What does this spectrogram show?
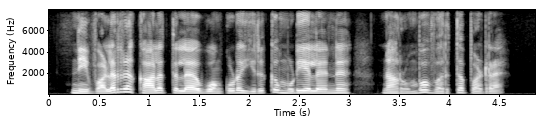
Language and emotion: Tamil, sad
